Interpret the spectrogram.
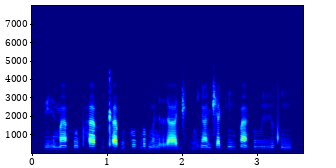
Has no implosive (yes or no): no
